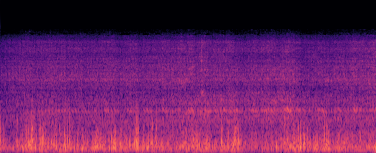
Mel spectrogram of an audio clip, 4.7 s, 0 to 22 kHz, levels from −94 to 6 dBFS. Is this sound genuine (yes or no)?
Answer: yes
